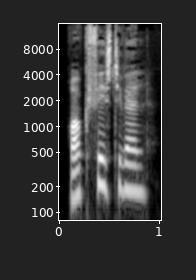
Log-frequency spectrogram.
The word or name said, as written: rockfestival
